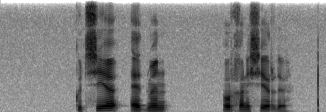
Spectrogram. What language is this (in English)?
Afrikaans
